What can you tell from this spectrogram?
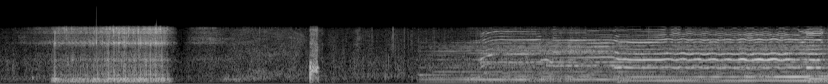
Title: dont you just love it when you catch people snoring on camera!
